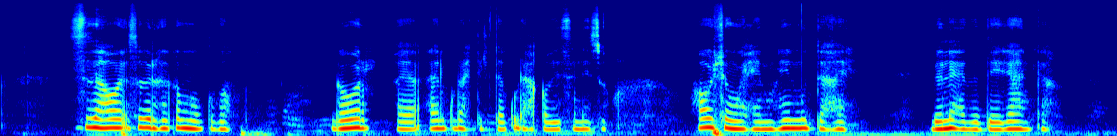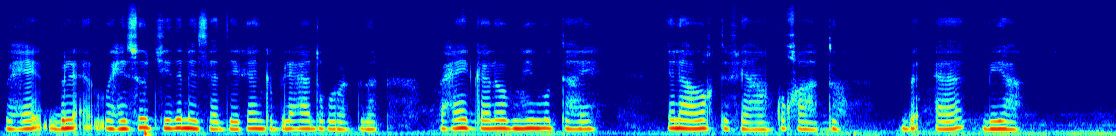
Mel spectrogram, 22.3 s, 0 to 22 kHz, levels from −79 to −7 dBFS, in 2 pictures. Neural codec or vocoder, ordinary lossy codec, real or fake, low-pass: codec, 44.1 kHz, 7.8 kbps, Pupu-Codec; none; fake; 19.8 kHz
